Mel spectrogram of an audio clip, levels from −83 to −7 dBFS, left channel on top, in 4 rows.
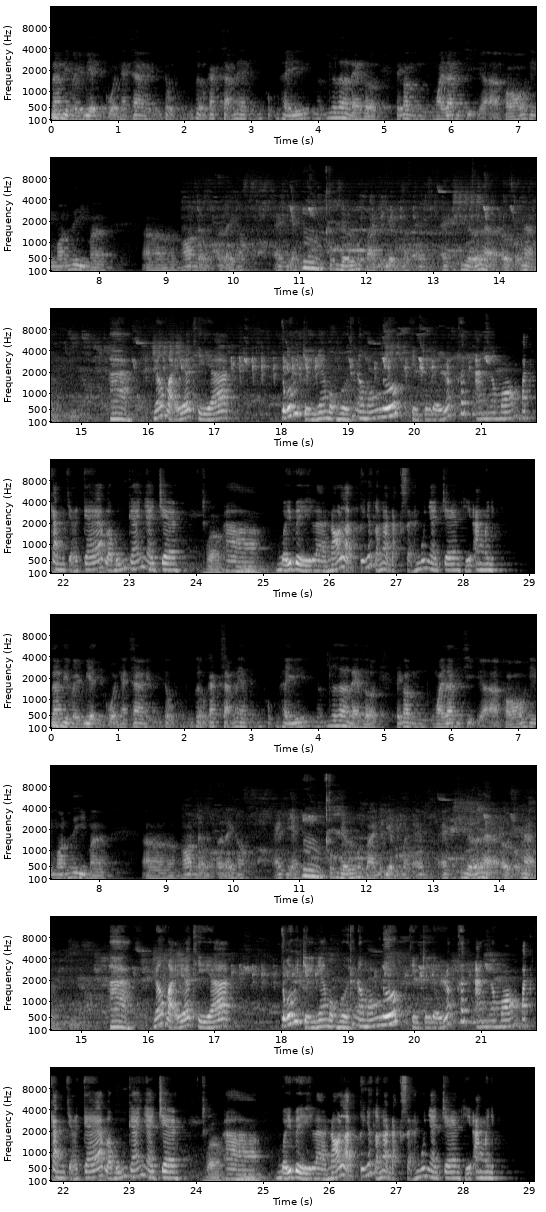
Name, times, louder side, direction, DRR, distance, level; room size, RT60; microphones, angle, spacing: voice 1, 0.0-8.1 8.6-10.2 10.6-11.1 11.4-15.0 24.1-25.0, right 1 dB, 60° right, 2.3 m, -38 dB
sound 1, 9.2-21.2, left 4 dB, 35° left, 2.7 m, -45 dB
voice 2, 11.0-11.4 15.3-15.8 16.1-17.3 18.0-23.8 24.4-28.5, right 2 dB, 25° right, 0.8 m, -30 dB
sound 2, 11.4-26.4, right 3 dB, 80° right, 1.8 m, -50 dB
30.0 x 16.0 x 2.2 m
head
